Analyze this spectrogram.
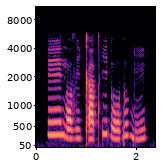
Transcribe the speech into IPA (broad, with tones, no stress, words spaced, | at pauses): eː˦ nɔ˨zi˨ kʼa˨tʰi˦ɗoː˨ɗu˦ ɡĩ˨˦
